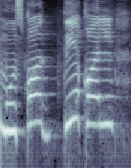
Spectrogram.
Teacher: وآمنوا بما انزلت، مصدقاً کے اندر ہم صاد کو دال کے ساتھ ملا کر پڑھیں گے، کیونکہ دال کے اندر تشدید آ رہی ہے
